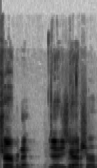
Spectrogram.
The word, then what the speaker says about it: Charbonnet: pronounced? Charbonnet. Yeah, you Zach got it. Charbonnet.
